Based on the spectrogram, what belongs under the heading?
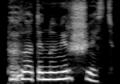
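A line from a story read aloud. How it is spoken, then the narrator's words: Muttering. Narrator (Russian): пробормотал Антон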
